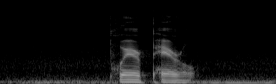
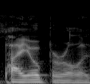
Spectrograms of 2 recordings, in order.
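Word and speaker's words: puerperal: can look p-u-e-r-p e-r-a-l puer peril is how I read it but it's pioperol is how you pronounce it fever yeah there's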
